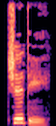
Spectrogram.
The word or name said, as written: gitty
